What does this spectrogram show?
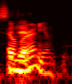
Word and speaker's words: Silmarillion: Or Cimmerillion. Yes. Fucking things. You said it right, though. Silmarillion.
